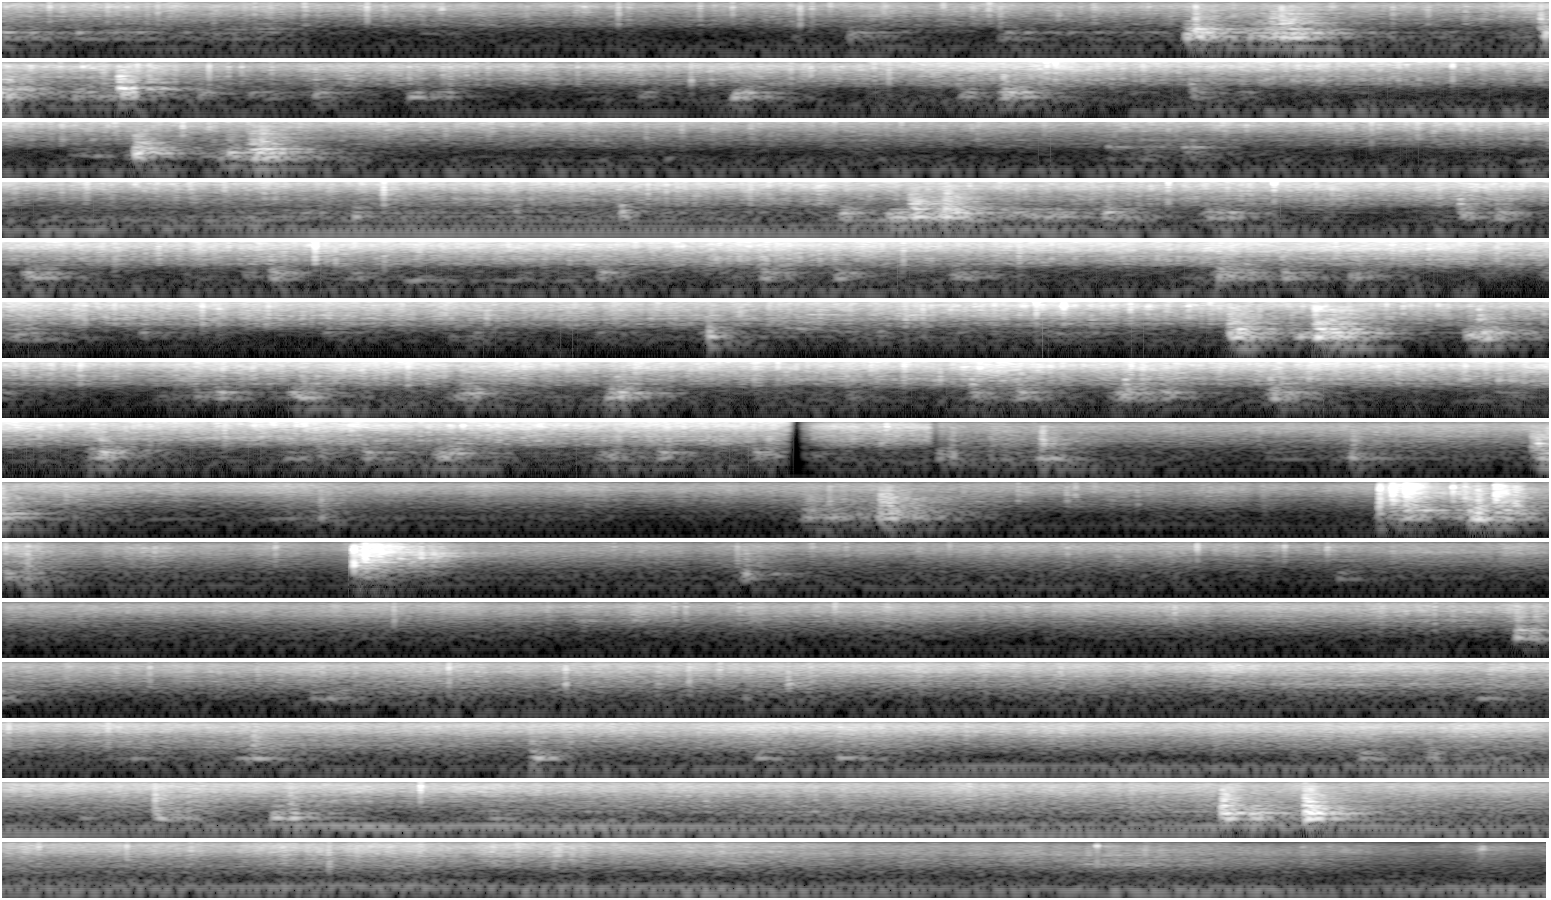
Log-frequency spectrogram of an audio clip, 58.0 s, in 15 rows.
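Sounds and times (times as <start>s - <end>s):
food sizzling in oil: 0.4s - 29.4s, 38.6s - 56.6s
spatula knocking and scraping pan: 6.2s - 9.9s, 12.2s - 20.2s, 22.0s - 29.0s.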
